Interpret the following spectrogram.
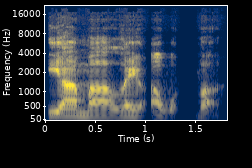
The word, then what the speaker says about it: Iamaleava: It's Iamaleava. So please excuse me for the pronunciation of last names because sometimes I am bad with last names.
